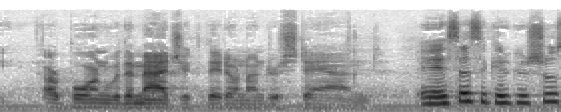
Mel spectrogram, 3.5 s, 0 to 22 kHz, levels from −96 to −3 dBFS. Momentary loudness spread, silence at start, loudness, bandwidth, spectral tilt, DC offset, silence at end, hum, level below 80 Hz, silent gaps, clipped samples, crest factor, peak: 14 LU; 0 s; -24 LUFS; 16 kHz; -3.5 dB/octave; under 0.1%; 0 s; none; -52 dBFS; none; under 0.1%; 20 dB; -4 dBFS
